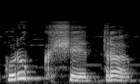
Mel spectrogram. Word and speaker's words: कुरुक्षेत्र: जी कुरुक्षेत्र कुरुक्षेत्र देखिए ध्यान रखिए र पर छोटे ऊ की मात्रा और ये जो बनेगा क्षेत्र ये कुरु के साथ क की आवाज आएगी कुरुक्षेत्र कुरुक्षेत्र क्योंकि अलग-अलग करेंगे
